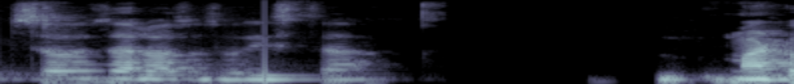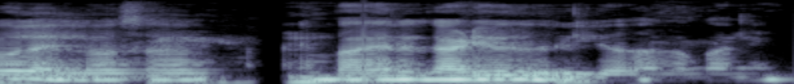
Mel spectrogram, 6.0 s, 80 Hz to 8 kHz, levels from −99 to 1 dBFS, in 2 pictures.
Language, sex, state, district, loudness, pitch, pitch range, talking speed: Konkani, male, Goa, North and South Goa, -27 LUFS, 100 Hz, 95-110 Hz, 80 wpm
